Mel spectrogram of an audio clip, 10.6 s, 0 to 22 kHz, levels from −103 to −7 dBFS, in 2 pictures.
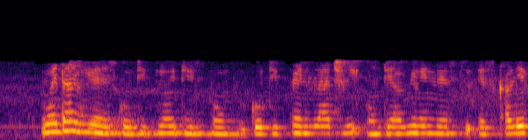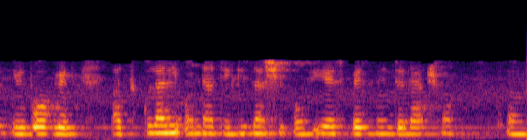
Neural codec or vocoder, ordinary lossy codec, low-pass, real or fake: codec, 16 kHz, 16 kbps, FunCodec, trained on Chinese and English, 50 frames a second; MP3, 32 kbps; 3.6 kHz; fake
